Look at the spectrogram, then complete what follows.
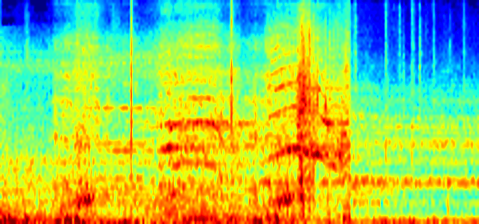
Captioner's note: Marie screams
